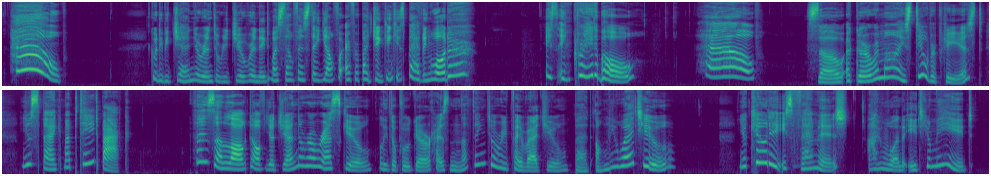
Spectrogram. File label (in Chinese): 女角色音英语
